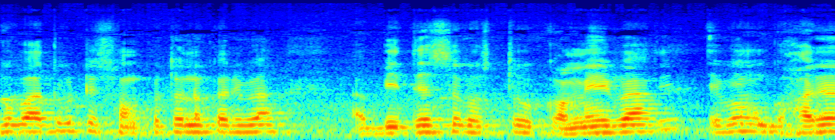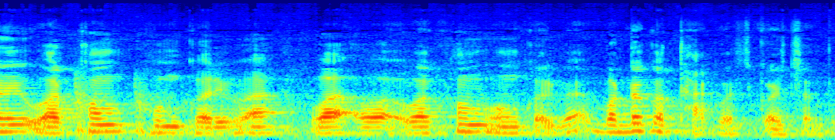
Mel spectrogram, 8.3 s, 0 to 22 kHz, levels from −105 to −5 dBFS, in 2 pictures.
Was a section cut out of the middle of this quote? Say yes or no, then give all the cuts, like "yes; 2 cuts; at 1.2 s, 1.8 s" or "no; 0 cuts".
yes; 1 cut; at 3.4 s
